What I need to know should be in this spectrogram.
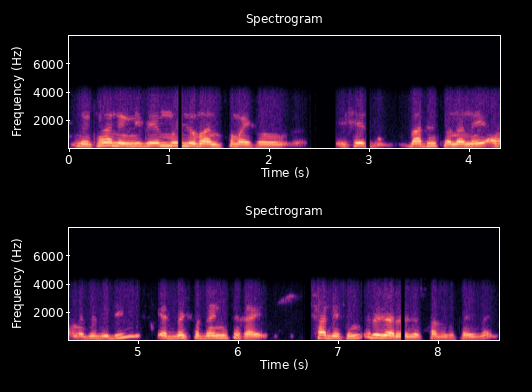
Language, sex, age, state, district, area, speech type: Bodo, male, 45-60, Assam, Kokrajhar, urban, conversation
